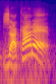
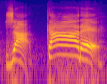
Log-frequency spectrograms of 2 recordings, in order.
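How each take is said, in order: First: Said in the usual way. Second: "Jacaré" very slow, each syllable stretched apart; sounding out. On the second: Shown as a demonstration. Teacher sounding out word.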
